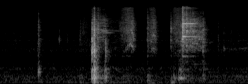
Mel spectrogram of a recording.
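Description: Handheld hole punch snapping through a strip of cardstock about a second in, with a few smaller clicks after it. Near the end comes a loud metallic clatter as the steel punch is set down on a steel ruler.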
